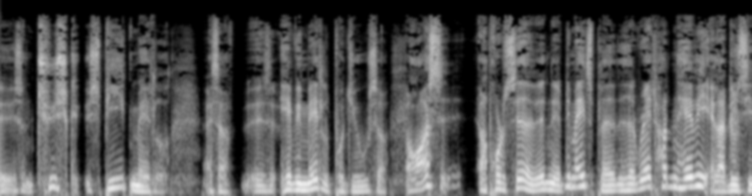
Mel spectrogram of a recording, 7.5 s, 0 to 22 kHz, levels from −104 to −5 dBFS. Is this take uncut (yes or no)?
no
